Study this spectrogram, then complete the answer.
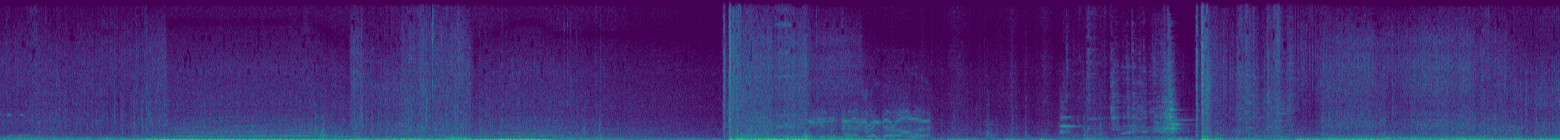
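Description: A tank engine rumbles deeply and revs up and down.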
